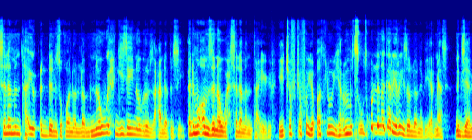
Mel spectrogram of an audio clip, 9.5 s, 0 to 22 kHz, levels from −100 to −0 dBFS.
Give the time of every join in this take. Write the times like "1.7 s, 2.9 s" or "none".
3.5 s, 5.4 s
